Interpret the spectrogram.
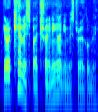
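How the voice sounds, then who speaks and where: A blunt police sergeant in a radio drama. His voice sits fairly low, and he puts questions steadily and plainly, probing as he goes. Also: lively intonation, very fast. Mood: firm. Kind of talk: British radio drama acting.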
